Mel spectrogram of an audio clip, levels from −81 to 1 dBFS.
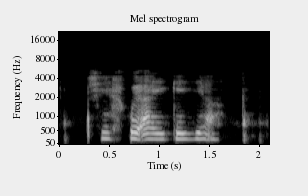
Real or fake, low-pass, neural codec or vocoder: fake; 5.4 kHz; codec, 16 kHz, 8 kbps, FreqCodec, smaller model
